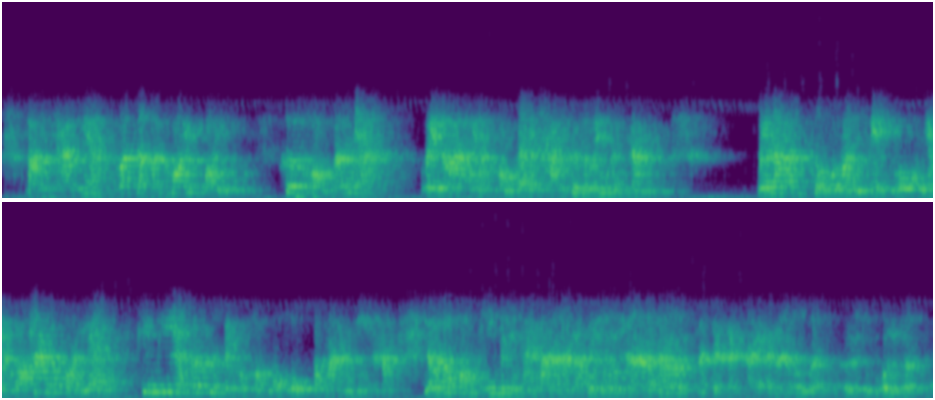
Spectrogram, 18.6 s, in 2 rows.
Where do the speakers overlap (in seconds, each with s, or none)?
14.5 s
